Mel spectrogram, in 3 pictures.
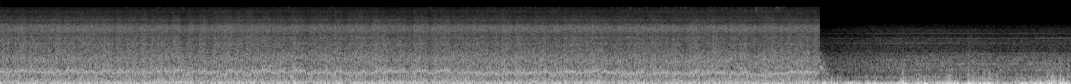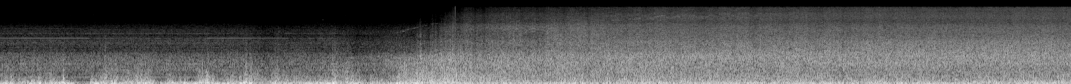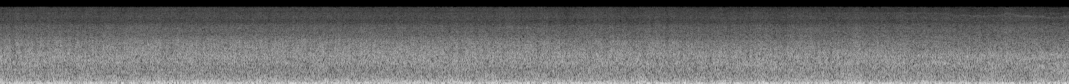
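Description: Wind rushing over a camera mounted on the outside of a Tesla Model S at highway speed, mixed with tyre and road noise, as a steady loud hiss. About eight seconds in the sound turns to a duller, muffled rumble with a few thumps for about seven seconds, then the full hiss returns.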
